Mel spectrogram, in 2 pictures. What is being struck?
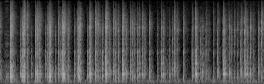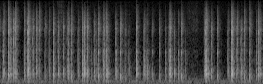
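Plastic bucket lid.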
